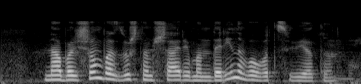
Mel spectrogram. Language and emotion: Russian, positive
